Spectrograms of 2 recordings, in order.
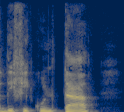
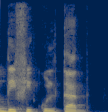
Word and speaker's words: dificultad: yo digo dificultad, como una T al final.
